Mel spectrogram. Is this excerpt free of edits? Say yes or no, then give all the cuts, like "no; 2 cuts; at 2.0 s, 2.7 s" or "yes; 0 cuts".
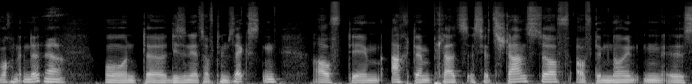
yes; 0 cuts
